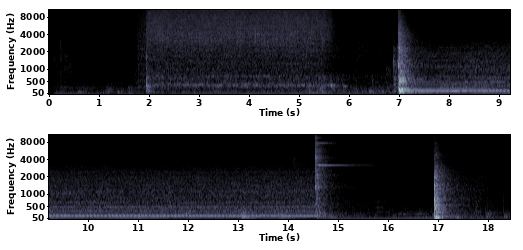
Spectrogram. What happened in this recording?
The device was placed on a stable surface. I first turned on running water and then started the microwave. After the microwave sound ended, I opened and closed a wardrobe or drawer. The target events occurred sequentially without overlap.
